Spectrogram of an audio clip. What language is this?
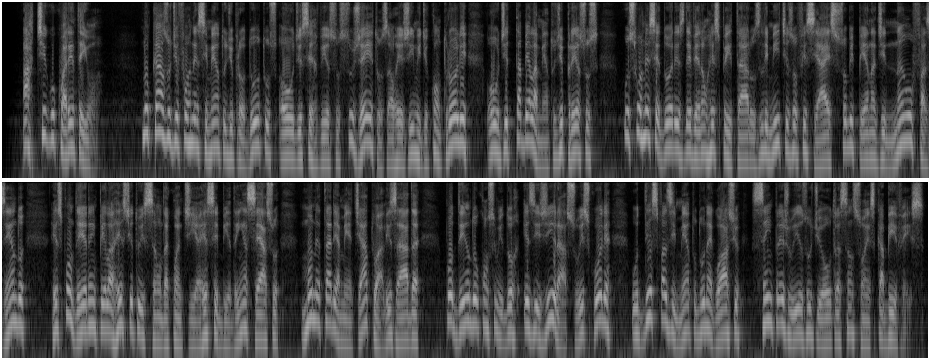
Portuguese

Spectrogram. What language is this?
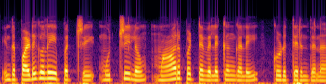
Tamil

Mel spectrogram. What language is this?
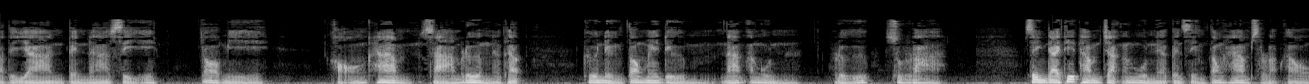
Thai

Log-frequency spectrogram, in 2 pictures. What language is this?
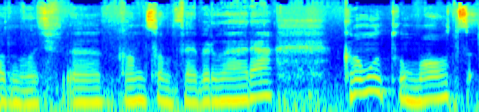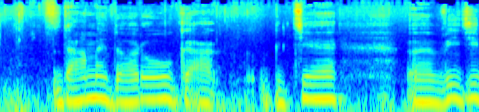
Slovak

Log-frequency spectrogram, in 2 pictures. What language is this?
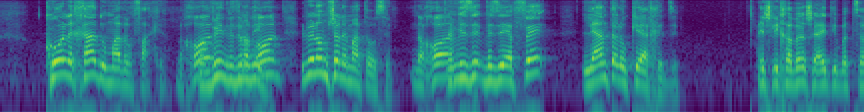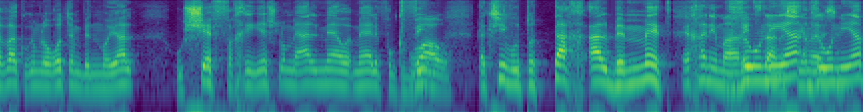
Hebrew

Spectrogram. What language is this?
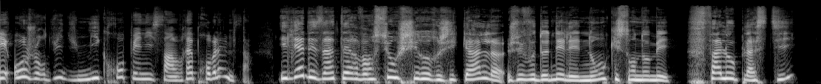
French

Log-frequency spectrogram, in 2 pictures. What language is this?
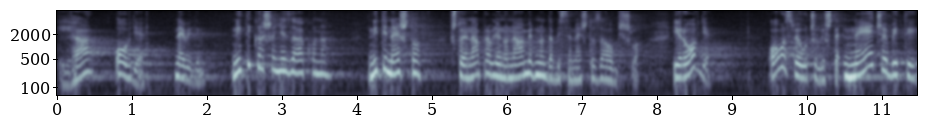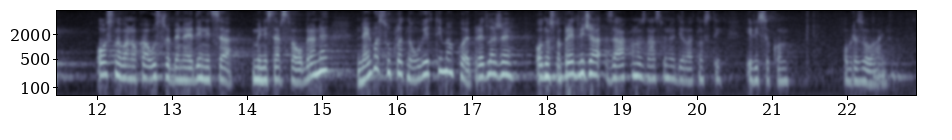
Croatian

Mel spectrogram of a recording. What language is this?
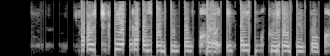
Bangla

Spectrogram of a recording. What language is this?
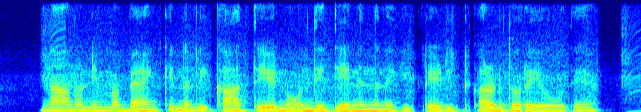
Kannada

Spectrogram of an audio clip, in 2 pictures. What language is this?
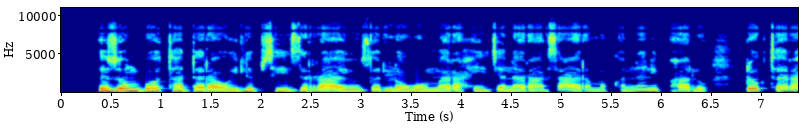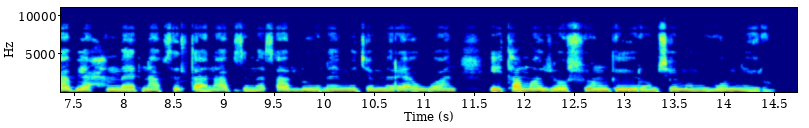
Tigrinya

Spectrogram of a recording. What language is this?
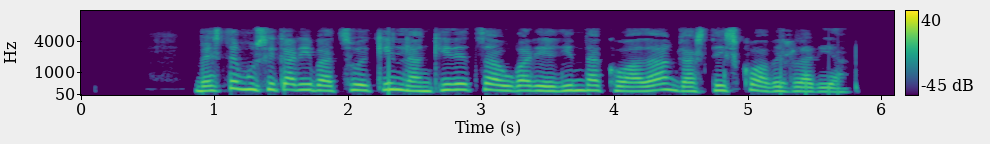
Basque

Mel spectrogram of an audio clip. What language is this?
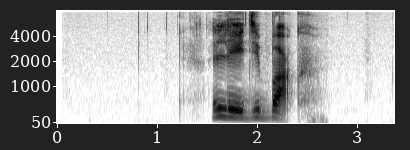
Russian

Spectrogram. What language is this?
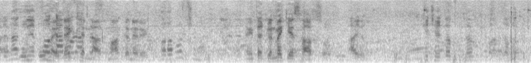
Turkish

